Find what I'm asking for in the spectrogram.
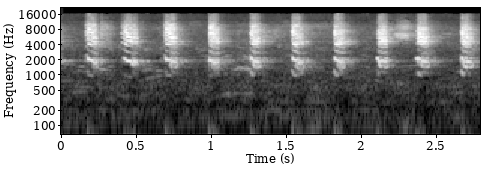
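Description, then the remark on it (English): A turkey call yelps on a Woodhaven Cherry Classic glass friction call, a peg worked on the glass at a convention booth, in a steady, even rhythm, about ten sharp, raspy notes in quick succession, loud and clear with no talking over it. “That's a good sounding call.”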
